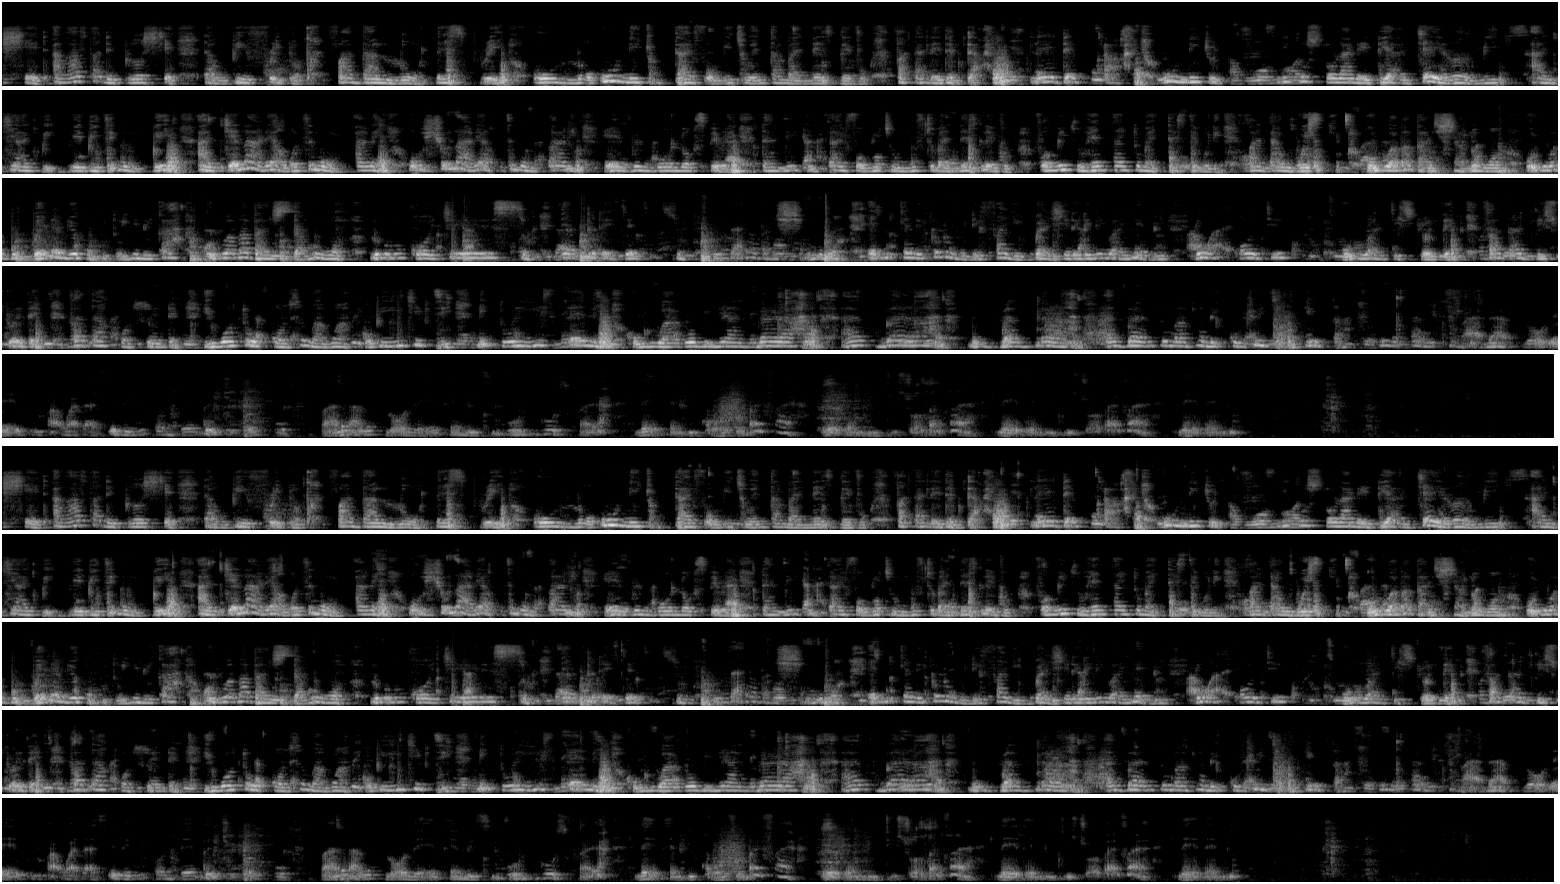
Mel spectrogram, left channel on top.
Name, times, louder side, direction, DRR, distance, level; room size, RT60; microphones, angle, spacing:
voice 1, 0.0-10.7 11.0-12.2 12.7-31.9 32.2-42.7 43.0-44.0 44.3-59.5 59.7-61.7 62.0-62.3 63.3-63.9 64.3-64.4 64.7-64.8 65.5-66.0, left 2 dB, 10° left, 1.4 m, -25 dB
voice 2, 2.6-3.0 12.4-12.6 27.9-28.0 31.4-31.7 32.7-33.0 44.7-44.9 54.4-54.5 57.1-57.9 59.1-59.7 64.3-65.4 69.3-69.7 70.4-70.9 71.4-71.6 75.3-76.1 76.6-77.2, right 2 dB, 15° right, 0.4 m, -43 dB
voice 3, 10.1-10.4 10.9-11.0 11.5-11.9 12.3-13.0 15.3-15.6 16.3-16.5 17.6-17.7 19.3-20.2 20.7-20.8 21.2-21.3 21.7-21.8 22.8-22.9 23.3-23.8 24.3-24.4 25.0-25.1 27.3-27.4 28.0-28.5 29.1-29.3 30.1-30.3 30.9-31.0 31.3-31.6 33.1-33.2 33.8-34.3 34.9-35.0 35.7-35.8 36.3-37.1 37.9-38.0 38.4-39.4 39.7-39.8 41.6-42.0 42.4-43.4 44.1-44.7 45.3-45.6 45.9-46.8 47.1-47.8 48.1-48.6 49.2-49.6 50.2-50.3 51.2-51.9 52.2-52.8 53.2-53.3 54.1-54.2 55.6-56.0 56.7-56.8 57.2-57.4 57.9-58.0 59.1-59.6 60.1-60.9 61.2-62.4 62.7-65.1 65.4-74.6, right 2 dB, 60° right, 0.8 m, -35 dB
sound 1, 28.2-28.5 29.1-29.2 29.8-30.2 30.5-30.9 31.2-32.4 33.0-33.3 33.7-34.5 35.7-36.2 36.9-37.8 38.1-40.0 40.2-40.7 42.7-42.8, left 3 dB, 30° left, 0.6 m, -32 dB
3.6 x 3.3 x 2.9 m
head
